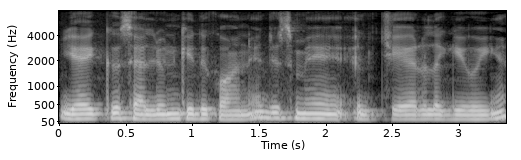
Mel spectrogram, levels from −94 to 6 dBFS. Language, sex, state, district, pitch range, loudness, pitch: Hindi, male, Chandigarh, Chandigarh, 115-130 Hz, -16 LUFS, 125 Hz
